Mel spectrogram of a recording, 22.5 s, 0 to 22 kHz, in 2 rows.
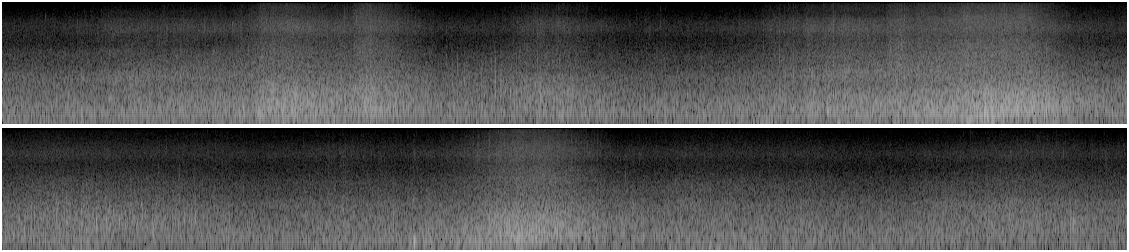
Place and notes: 椰油村, Koto island - sound of the waves
sound of the waves
Zoom H2n MS +XY
Taitung County, Taiwan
